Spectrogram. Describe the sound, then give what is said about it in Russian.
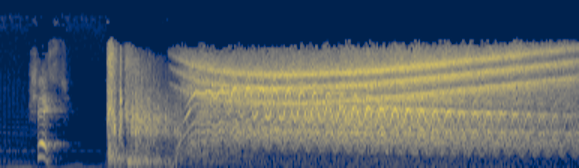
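A single loud gunshot bangs, then the bullet ricochets with a long, wavering whine that holds for several seconds. A brief sharp sound comes just before the shot. “О, дьявол! Пуля отскочила.”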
